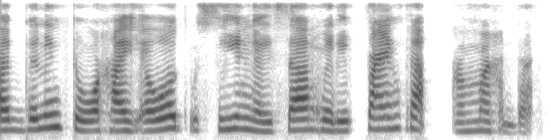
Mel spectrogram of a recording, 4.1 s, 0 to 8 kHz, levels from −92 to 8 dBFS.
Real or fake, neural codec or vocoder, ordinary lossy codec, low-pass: fake; codec, 16 kHz, 1 kbps, FreqCodec, larger model; none; 7.2 kHz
